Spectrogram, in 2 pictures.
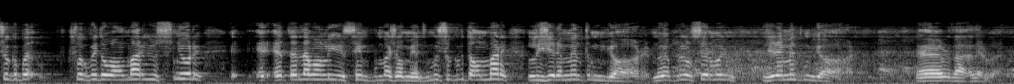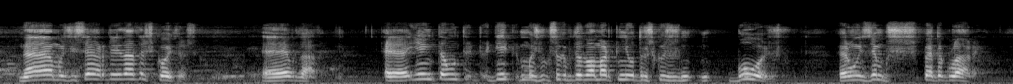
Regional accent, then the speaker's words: Praia de Mira, Centro, Portugal; also born or lived in Germany; Sou da Praia de Mira. Andei 37 anos ao mar. 11 anos em Portugal. E 26 na Alemanha.

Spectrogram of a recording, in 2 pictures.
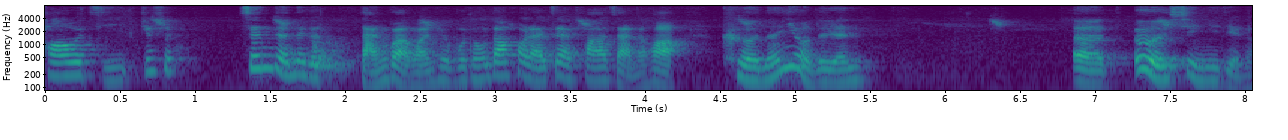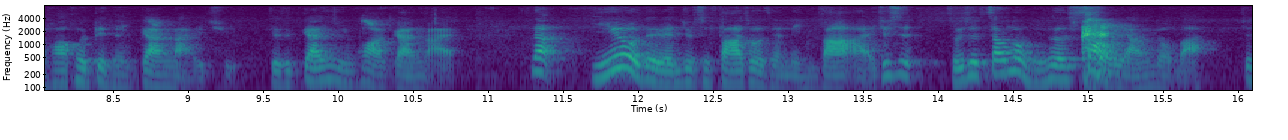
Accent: Taiwan; 我作为台湾人对中国人说一句不敬的话啊

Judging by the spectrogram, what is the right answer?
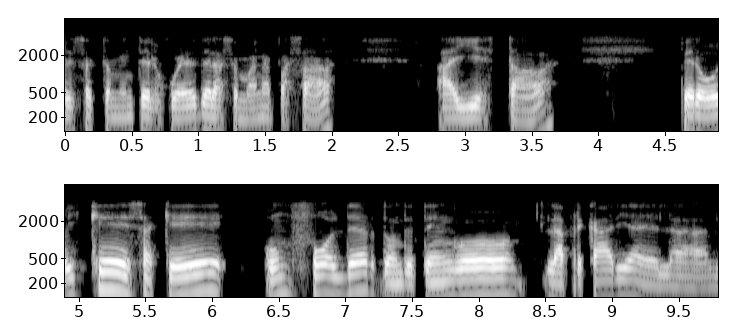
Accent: Nicaragua; now in Buenos Aires, Argentina; Mi pasaporte nicaragüense, soy nicaragüense.

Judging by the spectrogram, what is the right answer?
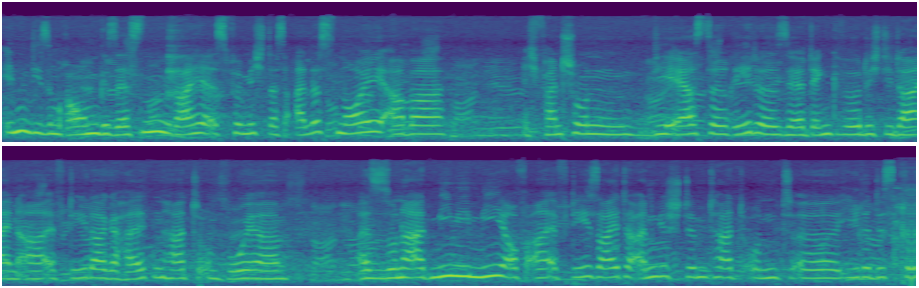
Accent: East Germany, Germany; dass jetzt die Möglichkeit für mich theoretisch besteht als Ossi

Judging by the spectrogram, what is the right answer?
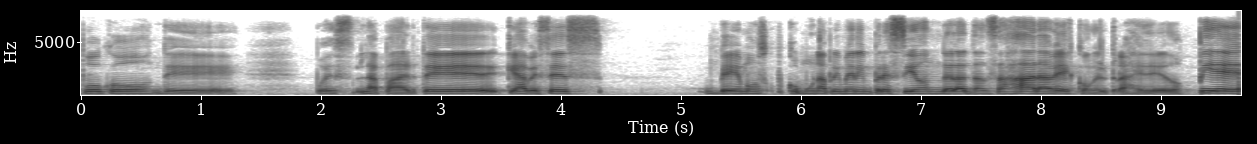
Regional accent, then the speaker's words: Puerto Rico; eso es algo que yo lo he visto desarrollándose en mi país en los últimos años

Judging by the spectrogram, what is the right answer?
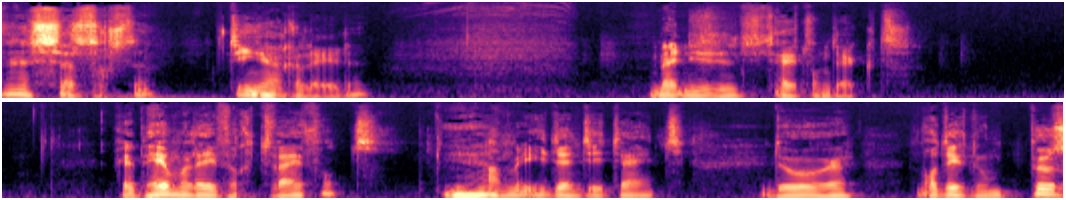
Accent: Rotterdam, South Holland, Netherlands; born there; Ja, ik ben geboren op het Pijnakkerplein in Rotterdam.

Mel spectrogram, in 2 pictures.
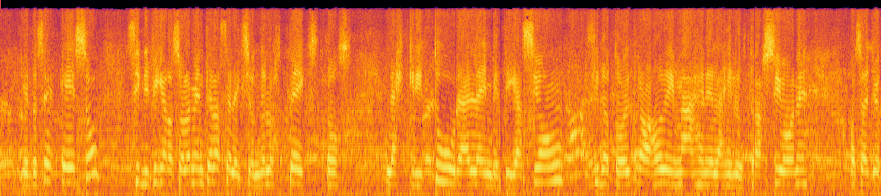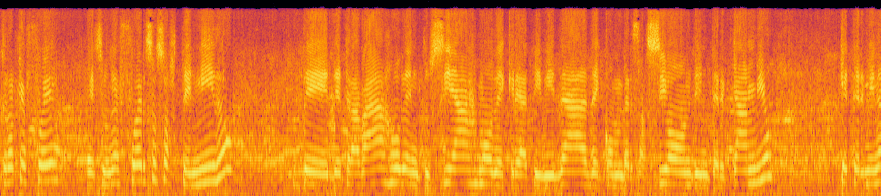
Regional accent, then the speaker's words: Caracas, Capital District, Venezuela; Entonces yo me siento eso, la caraqueña 1 millón, ¿no?

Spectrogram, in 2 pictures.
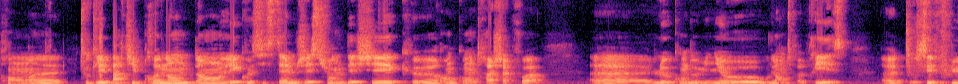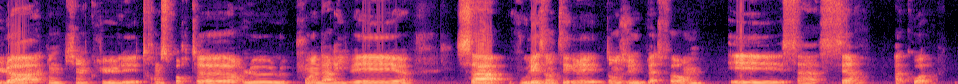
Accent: France; now in Sao Paulo, Brazil; je suis français.

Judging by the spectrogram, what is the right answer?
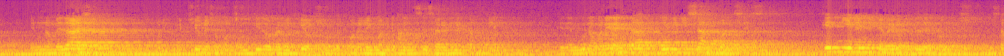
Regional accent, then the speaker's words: Argentina; también cumpliendo nuestro deber como argentinos.

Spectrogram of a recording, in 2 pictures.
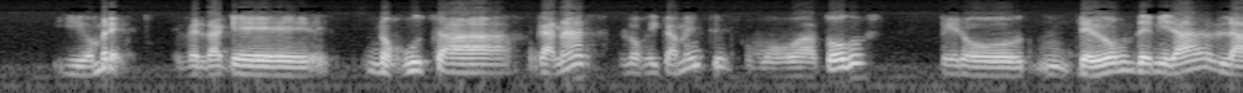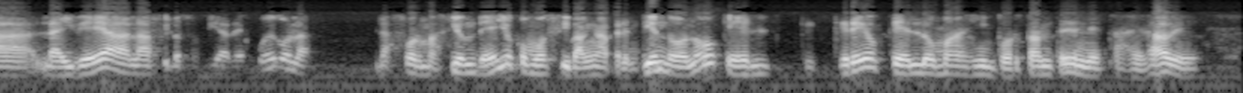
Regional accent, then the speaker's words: Ubrique, Andalusia, Spain; la mayoría son de Ubrique, somos 9 de Ubrique

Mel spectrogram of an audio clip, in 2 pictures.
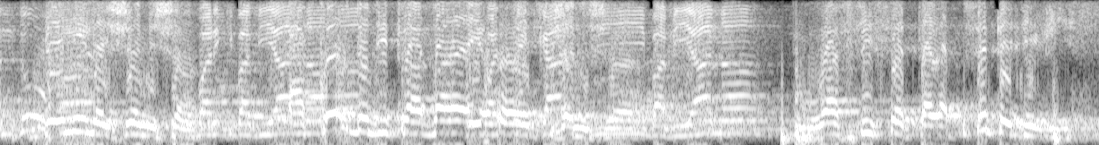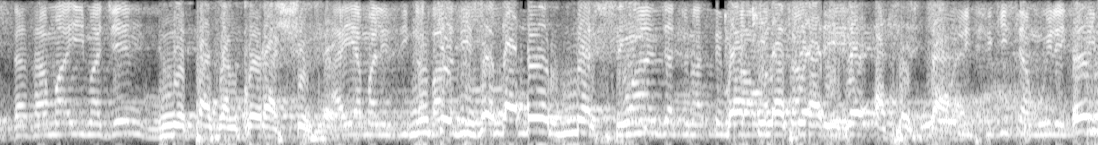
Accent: Eastern DRC, DR Congo; Nous venons de l'Est.

